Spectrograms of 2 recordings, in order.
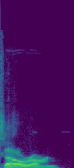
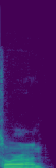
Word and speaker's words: Sauron: We've recorded for far too fucking long, and I don't have a whole lot of time this week to edit, so it's pronounced Sauron.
